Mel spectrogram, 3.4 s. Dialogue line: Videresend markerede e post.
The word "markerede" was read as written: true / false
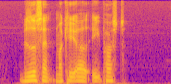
true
